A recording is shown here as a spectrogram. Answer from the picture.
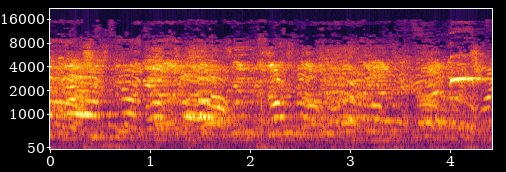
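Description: Many voices talking and calling out over each other from spectators in a large sports hall during a full-contact karate bout.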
